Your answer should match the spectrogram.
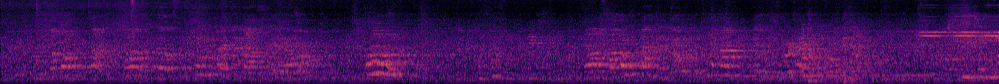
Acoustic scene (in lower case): subway station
